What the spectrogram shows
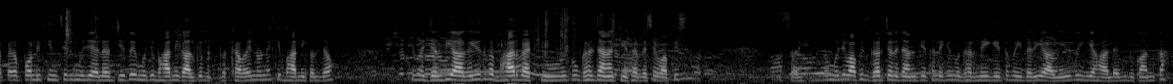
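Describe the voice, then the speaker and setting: Fast-talking Indian woman vlogging outdoors. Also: medium pitch, steady tone. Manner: chatty, repeats herself, points things out to viewers. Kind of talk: casual vlog narration. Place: outdoors in a busy market street. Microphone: phone camera without external mic. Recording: crowded outdoor street noise. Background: crowd and passing vehicles.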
